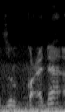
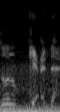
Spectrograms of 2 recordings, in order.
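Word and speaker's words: ذو القعدة: Ada 2 cara baca, Zulqa'dah ataupun Zulqi'dah. Yang mana bulan Zulqa'dah ini masuk ke dalam bulan-bulan haji.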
